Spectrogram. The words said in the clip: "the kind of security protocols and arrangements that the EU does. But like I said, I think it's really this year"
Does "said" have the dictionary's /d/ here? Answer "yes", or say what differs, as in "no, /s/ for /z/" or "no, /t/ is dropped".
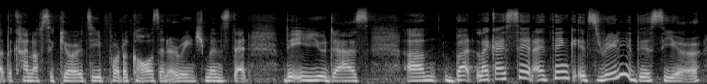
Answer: yes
